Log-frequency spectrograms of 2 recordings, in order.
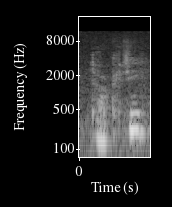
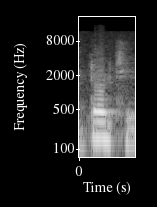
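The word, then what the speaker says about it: Doherty: dougherty design apparently um dockety no doty design rather i keep saying it wrong um but it's a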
